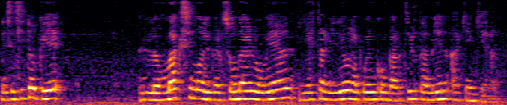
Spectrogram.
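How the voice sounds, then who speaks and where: A woman speaks in a monotone, flat intonation. Noticeable background noise and audible room echo fill the recording. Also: fairly high pitch for a woman, moderate pace. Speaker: abuse survivor. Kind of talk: testimony. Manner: halting.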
